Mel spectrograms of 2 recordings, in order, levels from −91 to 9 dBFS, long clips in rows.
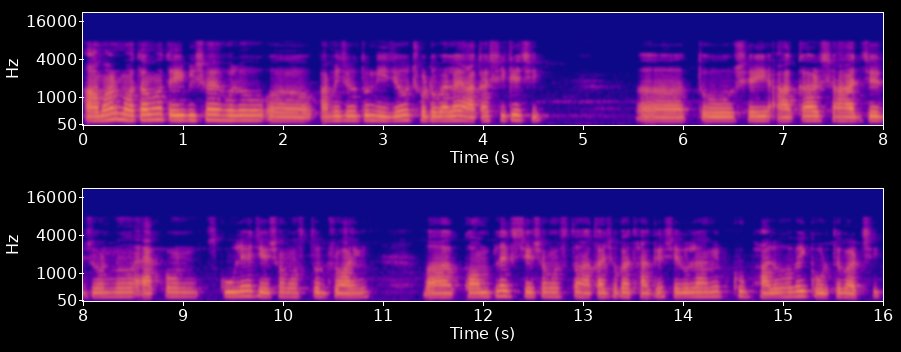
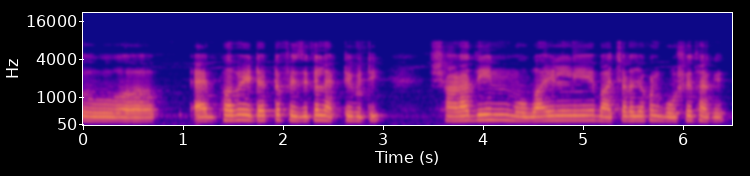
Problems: constant background noise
